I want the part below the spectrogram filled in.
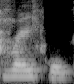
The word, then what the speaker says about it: Reiki: You did say it right, is Reiki, because a lot of people call it Reiki. – Just too many vowels in there for me. – It is Reiki. You got it spot on.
